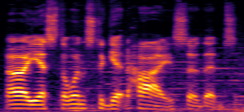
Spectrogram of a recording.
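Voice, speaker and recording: A man's voice: mid-range voice, steady tone, measured pace, bright, forceful tone, faint music behind. A man livestreaming a game, chatting casually with crude, joking banter. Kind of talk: casual gaming banter while reading dialogue.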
